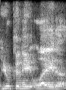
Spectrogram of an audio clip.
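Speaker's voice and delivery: put-on heavy New York accent, laid on thick. Retelling being shoved out of a restaurant, quoting the guy, thick New York accent. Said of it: "with this thick New York accent".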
